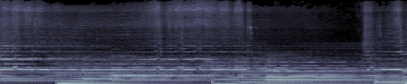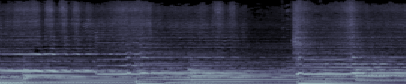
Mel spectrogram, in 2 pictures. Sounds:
new-age music

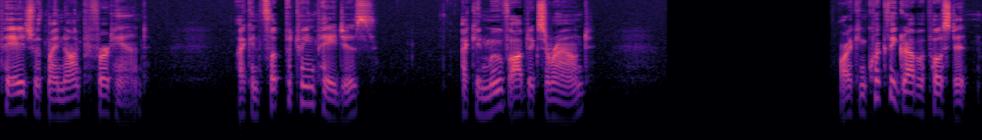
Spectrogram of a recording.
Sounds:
speech

